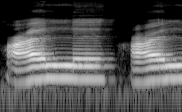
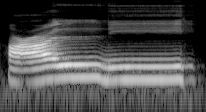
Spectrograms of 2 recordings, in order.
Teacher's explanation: لام ساکن کو پھر ہلانا نہیں ہے، اس پہ کلکلا نہیں کرنا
